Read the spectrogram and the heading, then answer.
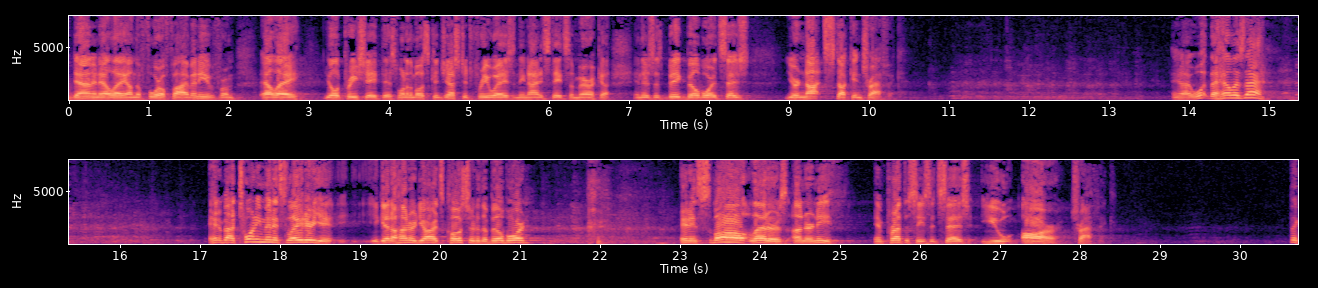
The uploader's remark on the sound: keynotes the 2016 National Cannabis Industry Association’s Cannabis Business Summit & Expo in Oakland, California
